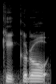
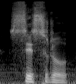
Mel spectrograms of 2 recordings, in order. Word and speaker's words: Cicero: Making boys say kikro at school when for the rest of their lives they'll say it Cicero.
